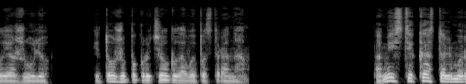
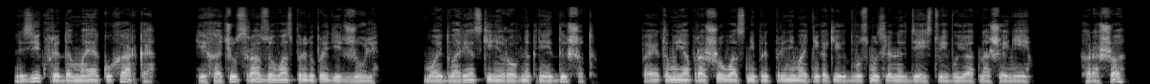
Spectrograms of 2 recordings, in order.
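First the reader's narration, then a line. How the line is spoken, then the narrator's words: Serious tone. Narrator (Russian): произнес я серьезным тоном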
